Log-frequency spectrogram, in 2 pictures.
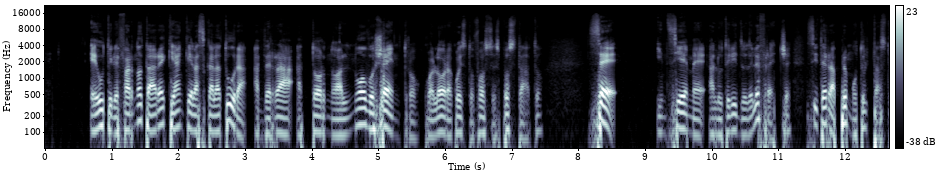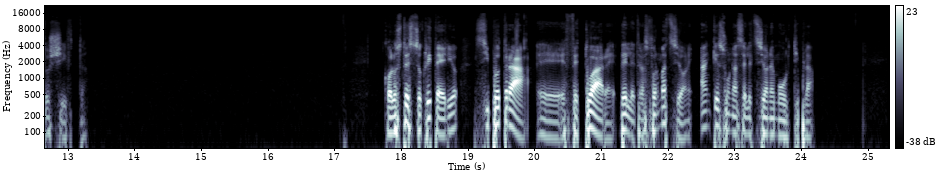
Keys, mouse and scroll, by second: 1.2-2.4 drag, 4.3 click, 7.8-15.8 drag, 24.6 shift+click.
